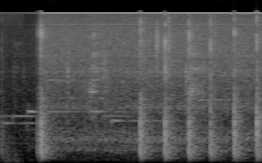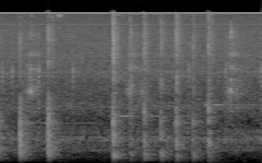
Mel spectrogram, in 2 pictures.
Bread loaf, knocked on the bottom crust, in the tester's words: Als je op de bodem van het brood klopt en het klinkt hol, beteken dat je brood goed gaar is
